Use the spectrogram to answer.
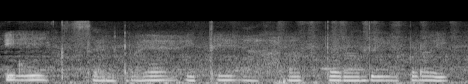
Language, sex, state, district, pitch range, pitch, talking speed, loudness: Punjabi, female, Punjab, Kapurthala, 175-190 Hz, 185 Hz, 115 wpm, -16 LUFS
